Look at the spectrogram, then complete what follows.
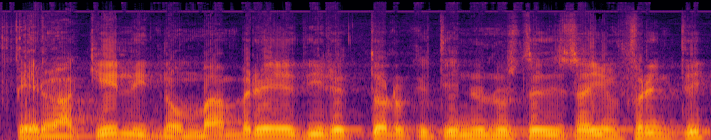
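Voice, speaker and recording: A man with vocal fry speaks at a moderate pace and medium pitch. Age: 60s. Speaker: former municipal chief architect. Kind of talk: testimony at a council inquiry. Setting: council committee hearing.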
